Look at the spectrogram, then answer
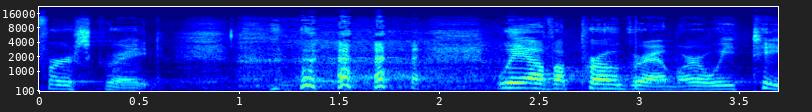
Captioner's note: laughter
